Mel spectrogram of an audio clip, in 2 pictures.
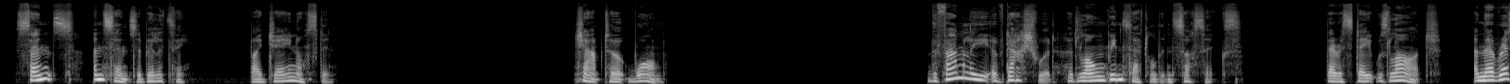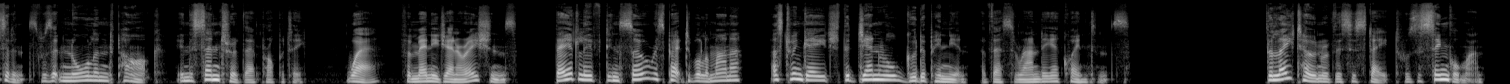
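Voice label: fiction narration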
